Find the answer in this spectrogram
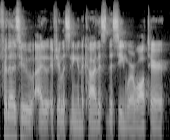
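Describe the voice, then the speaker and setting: A man's voice: on the low side, fast talker, clear, resonant tone. A young man co-hosting a casual commentary chat about a TV episode, joking around and trying out mock impressions. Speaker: podcast co-host.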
